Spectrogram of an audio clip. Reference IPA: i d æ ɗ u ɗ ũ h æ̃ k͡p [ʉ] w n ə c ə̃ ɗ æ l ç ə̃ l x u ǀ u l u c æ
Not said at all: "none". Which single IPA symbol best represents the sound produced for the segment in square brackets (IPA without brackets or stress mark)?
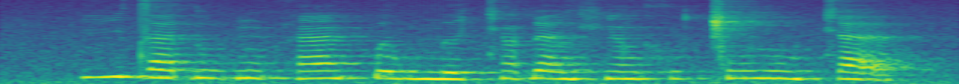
ə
